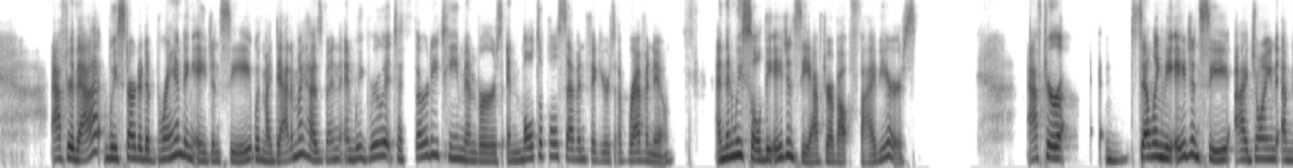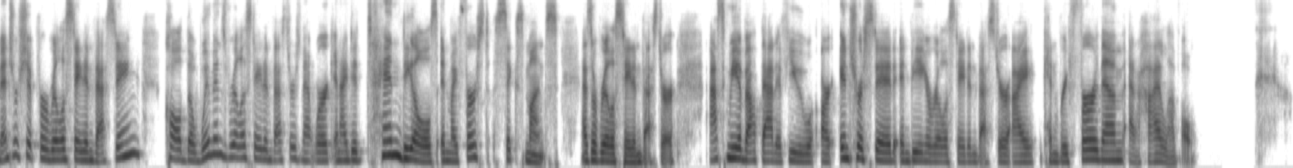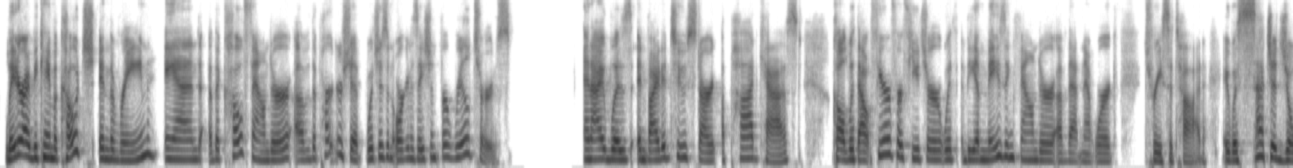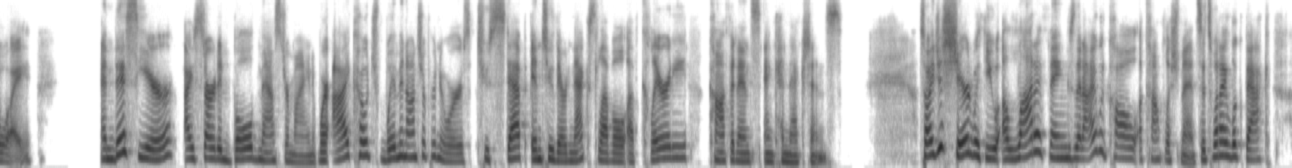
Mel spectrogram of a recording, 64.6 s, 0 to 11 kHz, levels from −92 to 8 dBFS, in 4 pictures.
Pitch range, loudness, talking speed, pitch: 165-225 Hz, -22 LUFS, 170 wpm, 190 Hz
